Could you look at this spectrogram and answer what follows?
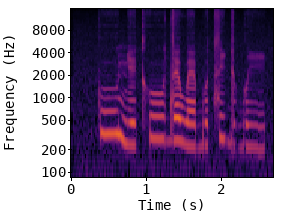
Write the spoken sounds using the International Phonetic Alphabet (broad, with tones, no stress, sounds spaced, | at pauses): k uː˦ ɲ e˨ kʰ uː˦ d ɛ˦ w ɛ˨ b ʊ˨ t͡s i˦ ɡ ɪ˨ ɡʷ iː˨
